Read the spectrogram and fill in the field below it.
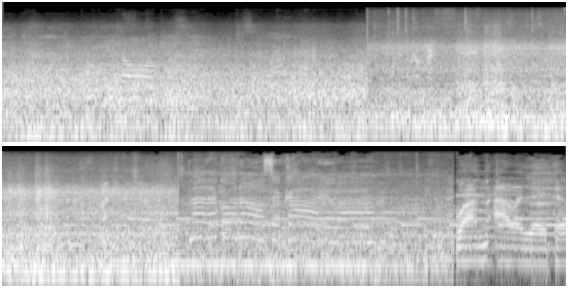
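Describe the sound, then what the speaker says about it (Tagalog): Inside a moving train in Tokyo, a steady rumble and rolling hum fill the cabin, shifting in character partway through, while people talk over it nearby. "By the way, nandito na ako sa train."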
